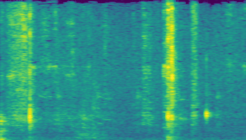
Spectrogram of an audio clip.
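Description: Small plastic model-kit parts being handled: a faint tap early, then one sharper click near the end.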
